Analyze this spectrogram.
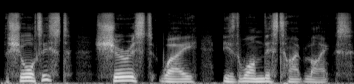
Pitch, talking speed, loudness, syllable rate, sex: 140 Hz, 170 wpm, -15 LUFS, 4.9 syllables/s, male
